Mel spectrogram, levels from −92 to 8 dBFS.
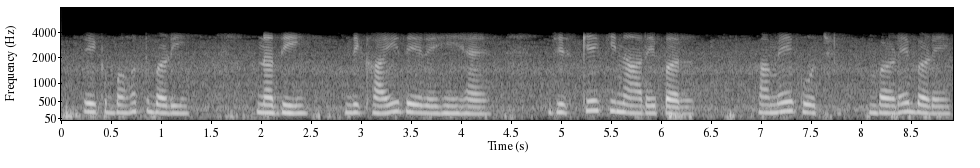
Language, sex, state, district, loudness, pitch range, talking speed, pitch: Hindi, female, Chandigarh, Chandigarh, -17 LUFS, 195-220 Hz, 100 wpm, 205 Hz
